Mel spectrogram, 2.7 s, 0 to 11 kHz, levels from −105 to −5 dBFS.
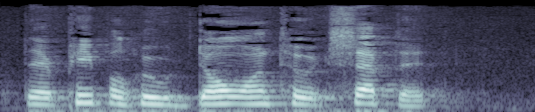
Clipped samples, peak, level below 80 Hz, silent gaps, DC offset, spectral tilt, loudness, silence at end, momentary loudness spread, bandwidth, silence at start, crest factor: under 0.1%; -8 dBFS; -52 dBFS; none; under 0.1%; -6.5 dB/octave; -24 LUFS; 0.55 s; 6 LU; 9.6 kHz; 0.15 s; 16 dB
